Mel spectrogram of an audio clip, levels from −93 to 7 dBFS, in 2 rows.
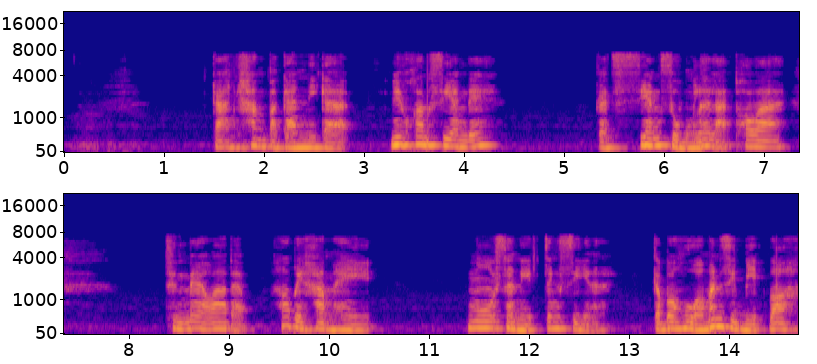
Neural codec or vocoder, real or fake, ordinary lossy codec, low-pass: codec, 16 kHz, 8 kbps, FreqCodec, larger model; fake; none; 7.2 kHz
